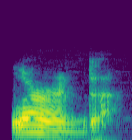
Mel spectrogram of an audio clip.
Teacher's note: notice I didn't say Ed at all we're just softly pronouncing or saying the D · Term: voiced D sound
